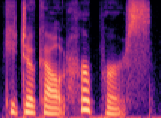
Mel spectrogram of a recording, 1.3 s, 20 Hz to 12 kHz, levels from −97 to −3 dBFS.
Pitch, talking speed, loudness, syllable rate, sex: 190 Hz, 225 wpm, -17 LUFS, 5.0 syllables/s, female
